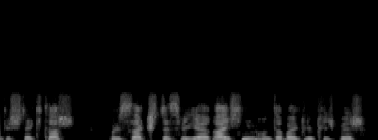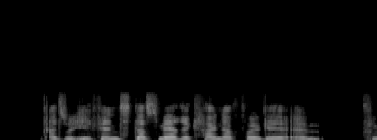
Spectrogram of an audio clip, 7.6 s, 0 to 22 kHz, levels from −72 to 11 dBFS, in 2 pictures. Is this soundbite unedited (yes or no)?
yes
